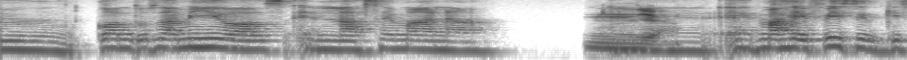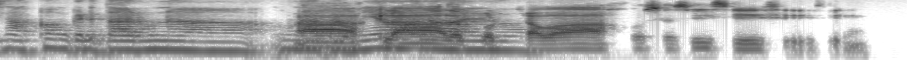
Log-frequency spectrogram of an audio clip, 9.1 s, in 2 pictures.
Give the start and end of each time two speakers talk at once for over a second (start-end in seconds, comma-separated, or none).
6.0-7.3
